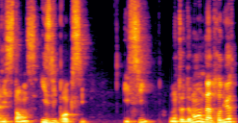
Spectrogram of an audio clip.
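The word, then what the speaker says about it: EZproxy: Ensuite, tu peux cliquer ici sur Accès à distance, EasyProxy, ou ici sur EasyProxy. EasyProxy, ça s'écrit avec EZ, mais ça se prononce Easy.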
